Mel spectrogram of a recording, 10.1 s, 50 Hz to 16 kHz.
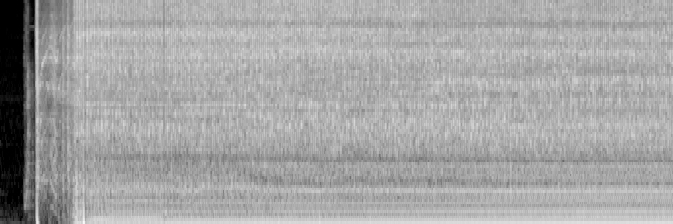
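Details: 2017 Chevrolet Impala V6 cold start: cranks into fast cold idle with sharp hissy ticking from an exhaust leak, fixed by replacing the catalytic converter and cat shield.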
